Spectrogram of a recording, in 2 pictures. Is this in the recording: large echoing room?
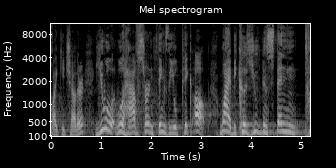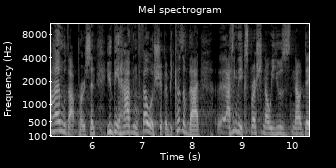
yes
